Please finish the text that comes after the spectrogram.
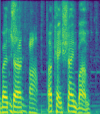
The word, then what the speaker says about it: Sheinbaum: Yeah, I think today's news with the new president coming in, the female, I can't pronounce her name, but Sheinbaum.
